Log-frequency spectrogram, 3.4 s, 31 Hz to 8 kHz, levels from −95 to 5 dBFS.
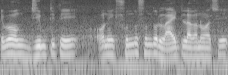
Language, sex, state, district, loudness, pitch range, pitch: Bengali, male, West Bengal, North 24 Parganas, -16 LUFS, 125-145 Hz, 135 Hz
